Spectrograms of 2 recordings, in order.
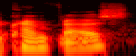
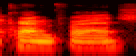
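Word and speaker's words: crème fraîche: Dude, for real though, either sour cream or creme fraiche changes it like crazy.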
